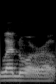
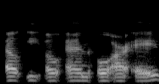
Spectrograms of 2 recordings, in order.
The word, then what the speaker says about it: Leonora: lot of you guys have been calling me lenora or leonora so it is spelt l-e-o-n-o-r-a but it's actually pronounced leonora i figured i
